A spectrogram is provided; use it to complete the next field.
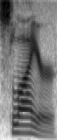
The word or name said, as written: slyer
